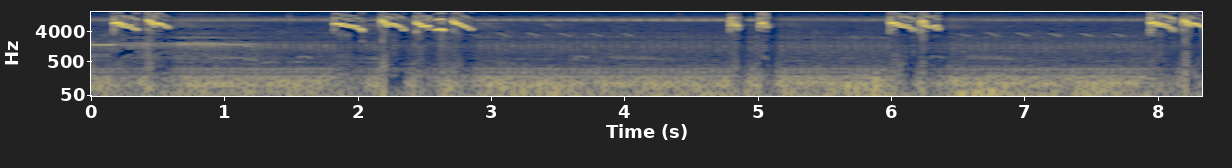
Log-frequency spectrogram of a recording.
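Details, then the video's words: Mountain white-eye of the Buxtoni kind, wild 'ngalas' lure song to prompt other birds to sing: bursts of high, downslurred twittering notes in groups of two to four, returning every second or two, over a faint low hum. "Semua Pleci Pasti Langsung Gacor || Pancingan burung Pleci Buxtoni Ngalas"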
